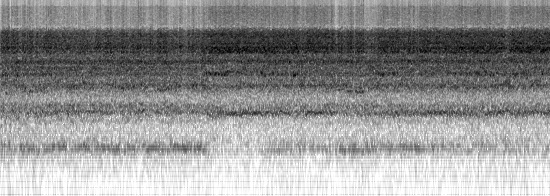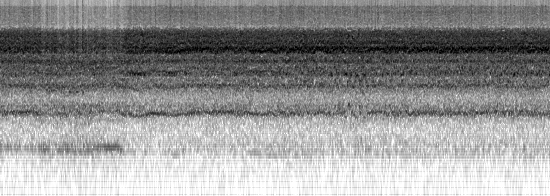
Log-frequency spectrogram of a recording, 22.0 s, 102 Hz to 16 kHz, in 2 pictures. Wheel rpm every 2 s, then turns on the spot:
220, 230, 230, 230, 230, 230, 220, 220, 210, 210, 210.
none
